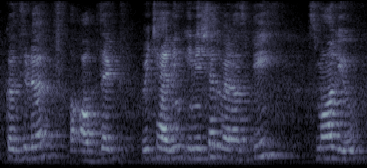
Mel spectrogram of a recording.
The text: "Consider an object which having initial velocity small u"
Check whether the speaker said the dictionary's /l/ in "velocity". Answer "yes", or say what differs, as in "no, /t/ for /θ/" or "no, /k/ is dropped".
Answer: no, /n/ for /l/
